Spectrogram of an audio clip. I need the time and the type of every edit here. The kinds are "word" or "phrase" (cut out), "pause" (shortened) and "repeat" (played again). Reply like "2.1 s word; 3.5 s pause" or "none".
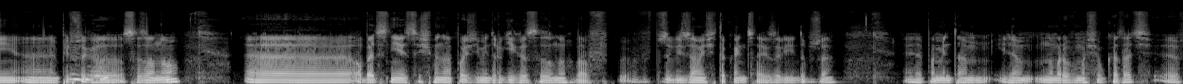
none

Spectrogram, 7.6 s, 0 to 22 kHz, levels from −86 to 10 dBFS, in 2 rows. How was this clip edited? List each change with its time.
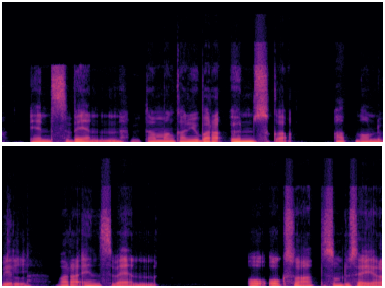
1.3 s pause

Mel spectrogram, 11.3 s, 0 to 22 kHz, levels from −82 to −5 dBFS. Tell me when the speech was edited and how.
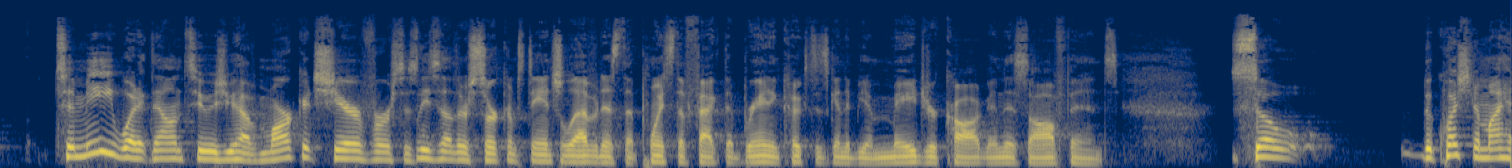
1.1 s word; 3.1 s word

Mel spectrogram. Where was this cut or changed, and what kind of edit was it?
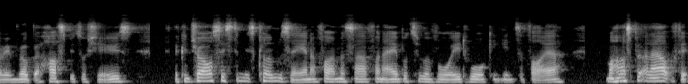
none

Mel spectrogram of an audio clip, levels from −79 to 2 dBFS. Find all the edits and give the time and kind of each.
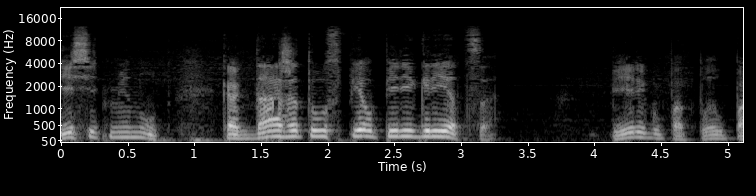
none

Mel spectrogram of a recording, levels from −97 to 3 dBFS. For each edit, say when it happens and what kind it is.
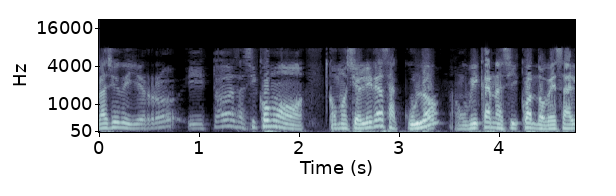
none

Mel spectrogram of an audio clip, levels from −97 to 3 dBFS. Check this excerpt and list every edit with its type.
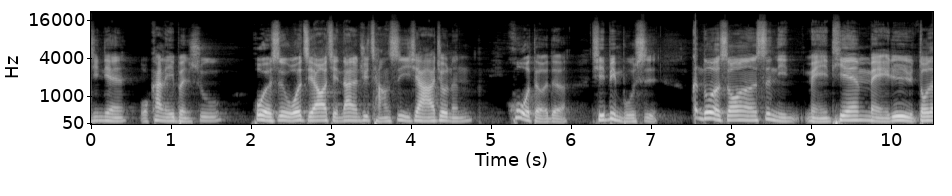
none

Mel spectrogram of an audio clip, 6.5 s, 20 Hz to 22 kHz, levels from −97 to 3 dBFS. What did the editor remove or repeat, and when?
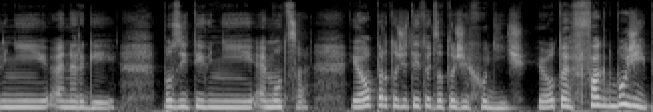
4.3 s phrase

